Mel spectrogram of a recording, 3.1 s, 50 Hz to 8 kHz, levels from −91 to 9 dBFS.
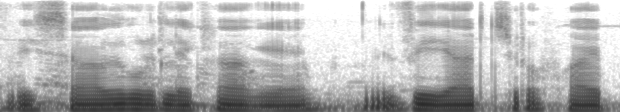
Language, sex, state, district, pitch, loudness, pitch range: Chakma, male, Tripura, Unakoti, 95 Hz, -16 LUFS, 90-100 Hz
